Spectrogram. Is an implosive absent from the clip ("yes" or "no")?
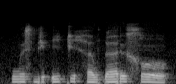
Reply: no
